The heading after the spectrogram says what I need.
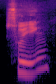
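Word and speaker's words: shoeing: सुइंग लेकिन सु की स्पेलिंग तो जानते होंगे।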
